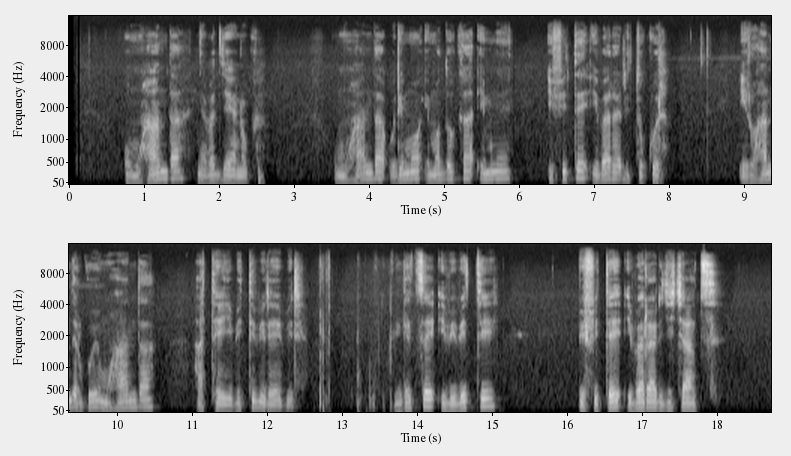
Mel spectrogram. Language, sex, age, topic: Kinyarwanda, male, 25-35, government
